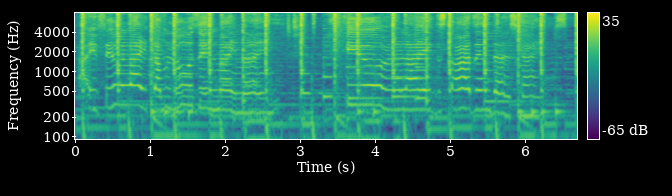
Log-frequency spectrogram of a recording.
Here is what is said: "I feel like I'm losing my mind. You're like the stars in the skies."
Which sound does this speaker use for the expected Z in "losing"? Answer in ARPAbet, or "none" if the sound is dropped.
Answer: Z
